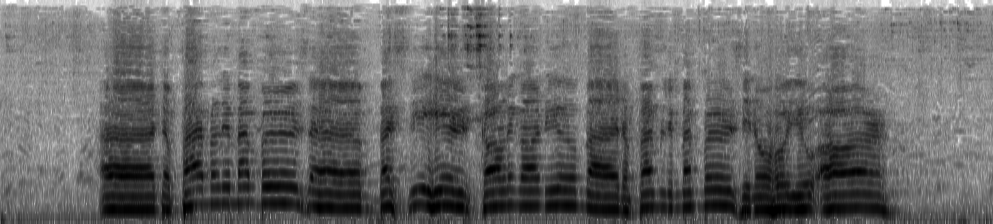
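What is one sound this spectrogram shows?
A man sings a slow song loudly, close by.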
